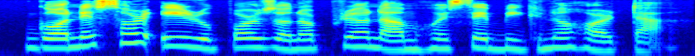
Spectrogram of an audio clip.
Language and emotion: Assamese, neutral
